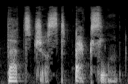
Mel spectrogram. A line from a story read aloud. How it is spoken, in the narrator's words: Quentin muttered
